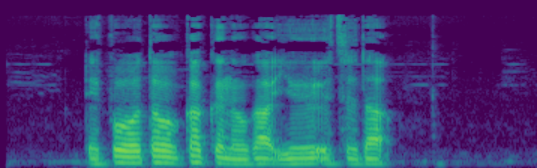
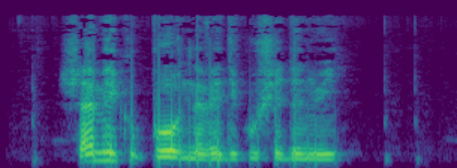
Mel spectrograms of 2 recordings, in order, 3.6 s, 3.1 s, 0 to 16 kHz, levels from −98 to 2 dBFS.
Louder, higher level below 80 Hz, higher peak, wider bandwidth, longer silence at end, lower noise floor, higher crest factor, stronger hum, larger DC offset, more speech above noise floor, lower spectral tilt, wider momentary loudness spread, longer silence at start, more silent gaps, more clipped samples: about the same, -24 LUFS vs -25 LUFS; about the same, -62 dBFS vs -66 dBFS; about the same, -6 dBFS vs -6 dBFS; about the same, 11.5 kHz vs 11.5 kHz; first, 1 s vs 0.8 s; about the same, -66 dBFS vs -64 dBFS; about the same, 18 dB vs 20 dB; neither; neither; about the same, 43 dB vs 40 dB; about the same, -5.5 dB/octave vs -5 dB/octave; about the same, 10 LU vs 9 LU; first, 0.55 s vs 0.4 s; neither; neither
